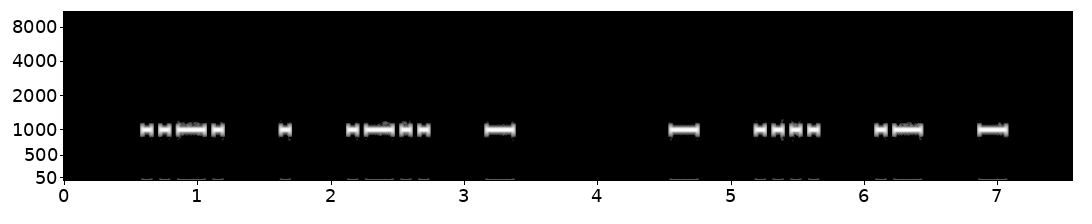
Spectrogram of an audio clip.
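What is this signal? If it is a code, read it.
Morse code, heard as a keyed tone, about 18 wpm, spaced as for 12 wpm, 1000 Hz. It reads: FELT THAT
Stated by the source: Morse code sent at 12 words per minute.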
